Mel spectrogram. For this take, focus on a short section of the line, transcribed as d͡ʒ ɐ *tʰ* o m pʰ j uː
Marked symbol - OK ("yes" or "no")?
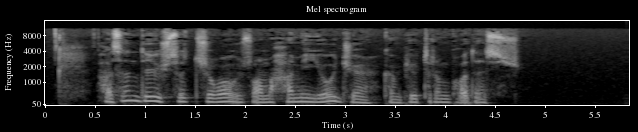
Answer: no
